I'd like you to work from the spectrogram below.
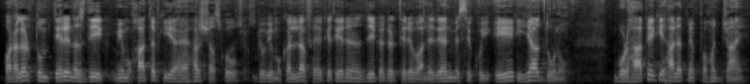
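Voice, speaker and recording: A man's voice: mid-range voice, fairly even intonation. A man speaking as an Islamic scholar, explaining a verse in earnest with teasing asides and stray English words. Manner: mixes English words into his talk. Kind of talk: religious discourse explaining a Quran verse.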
